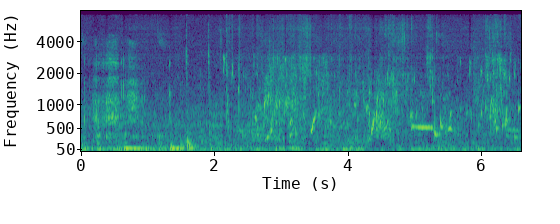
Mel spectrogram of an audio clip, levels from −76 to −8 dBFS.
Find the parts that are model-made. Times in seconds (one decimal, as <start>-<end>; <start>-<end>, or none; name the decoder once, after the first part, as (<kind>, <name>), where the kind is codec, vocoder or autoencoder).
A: 0.6-1.5 (codec, DAC); 2.0-6.0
